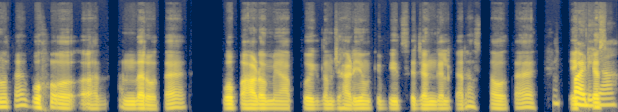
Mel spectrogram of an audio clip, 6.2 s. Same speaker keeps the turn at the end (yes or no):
yes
